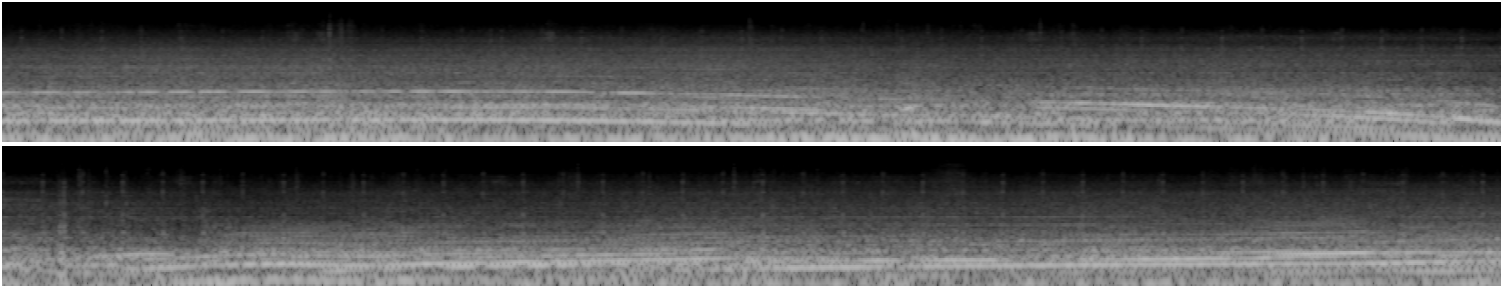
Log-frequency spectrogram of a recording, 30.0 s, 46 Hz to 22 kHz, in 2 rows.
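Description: VW Golf 7.5 GTI TCR's turbocharged 2.0-litre four-cylinder engine heard from inside the cabin as the car slows from about 90 to 40 km/h. The engine note drops in steps during the first half, holds steady, and starts to rise again near the end.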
